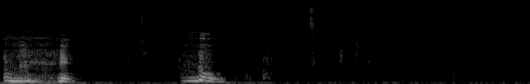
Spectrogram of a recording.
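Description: Someone eating seasoned boiled corn on the cob: bites and chewing make scattered small wet clicks. Two short vocal murmurs come in the first two seconds.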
